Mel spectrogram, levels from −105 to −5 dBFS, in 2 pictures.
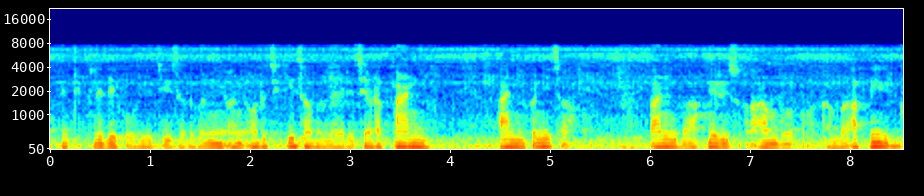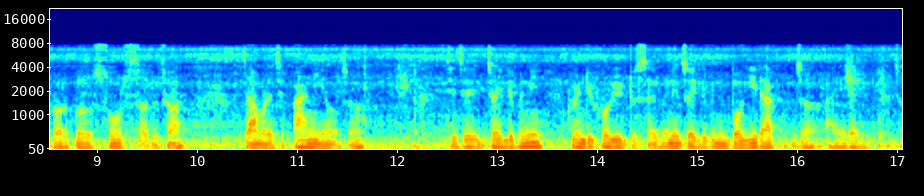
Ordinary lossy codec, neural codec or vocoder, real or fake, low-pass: none; codec, 16 kHz, 16 kbps, FreqCodec, smaller model; fake; none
